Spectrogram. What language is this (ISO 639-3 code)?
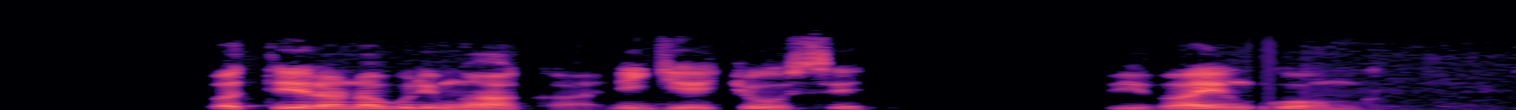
kin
